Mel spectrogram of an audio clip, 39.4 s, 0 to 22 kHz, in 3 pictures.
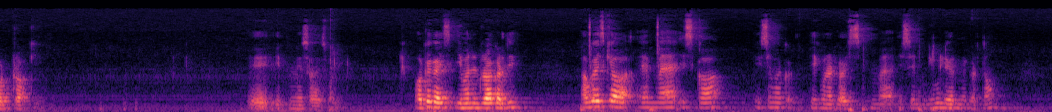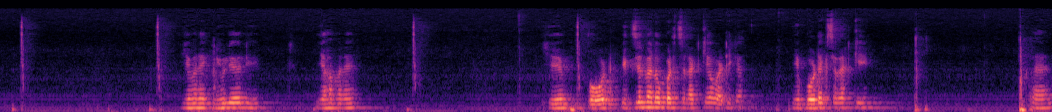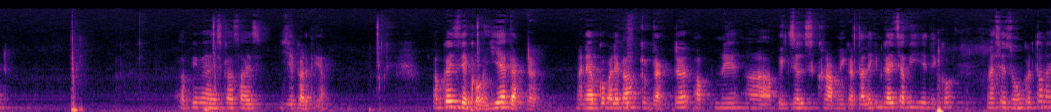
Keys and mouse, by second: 7.3-10.7 drag, 10.7 ctrl+z, 13.4 click, 18.4-24.6 drag, 24.6 t, 25.9 c, 27.3 v, 28.9-35.5 drag.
